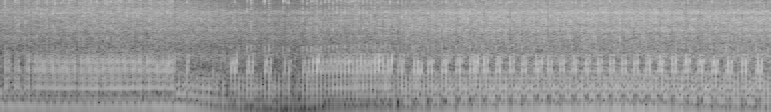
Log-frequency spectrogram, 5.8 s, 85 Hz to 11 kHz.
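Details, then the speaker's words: OS FT 120 II glow engine on first run after rebuild, Omega 10% fuel, OS F plugs, Master Airscrew 16x8 prop, warm day; picks up from lumpy idle into crisp, even high-pitched buzz without sagging or misfiring; runs nicely, normal. "as you can see it runs in it runs damn nice sounds like a jewel runs like a champ it's a freakin OS what do you expect"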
